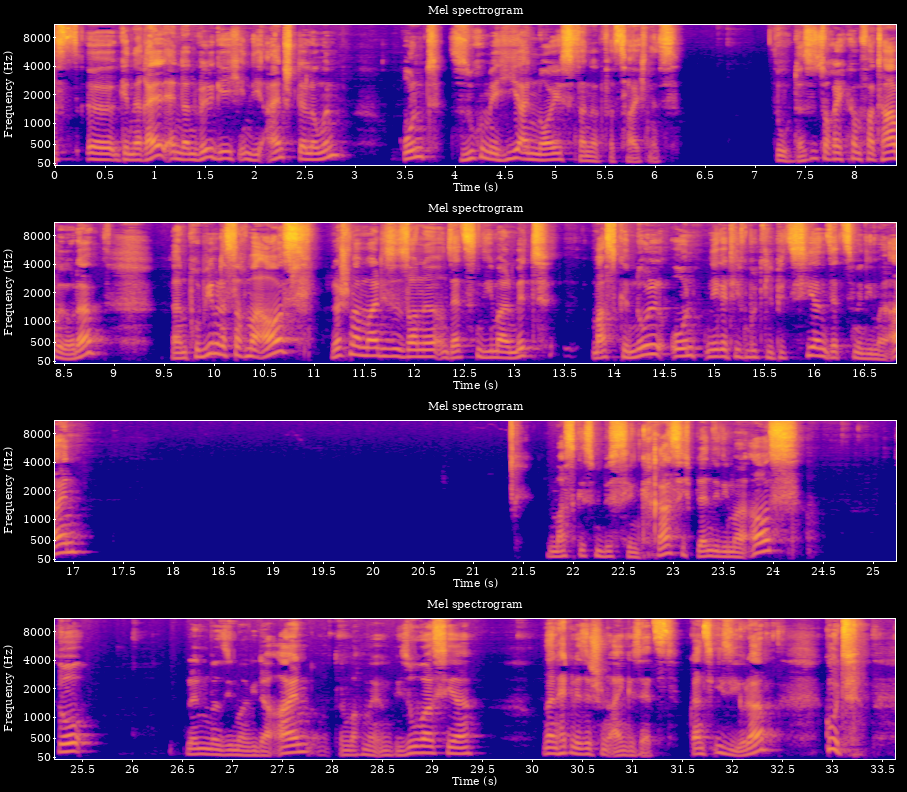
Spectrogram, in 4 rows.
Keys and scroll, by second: 11.2 BackSpace, 24.0 shift+v, 25.0 v, 33.2 shift+BackSpace.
